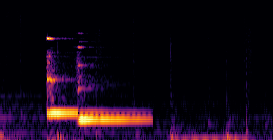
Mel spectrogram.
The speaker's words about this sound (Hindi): एक सुबह मेरे घर की घंटी बजी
